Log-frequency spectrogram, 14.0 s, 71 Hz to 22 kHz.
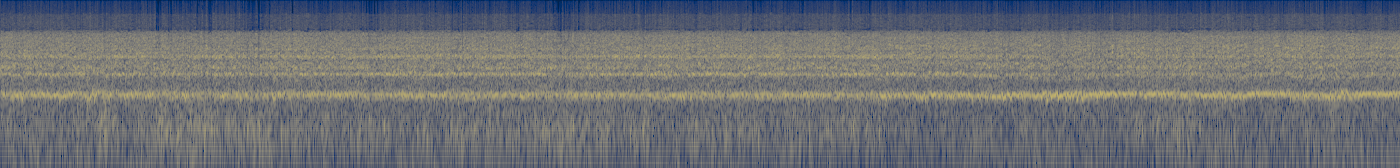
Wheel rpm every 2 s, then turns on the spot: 240, 230, 230, 230, 220, 220, 220.
none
